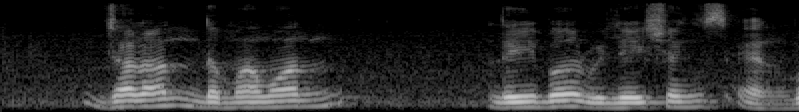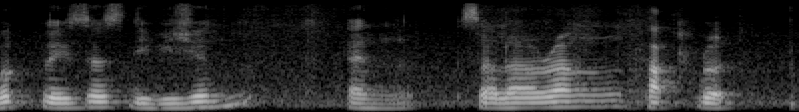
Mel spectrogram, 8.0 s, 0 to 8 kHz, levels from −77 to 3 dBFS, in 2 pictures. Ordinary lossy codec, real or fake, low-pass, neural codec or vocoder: none; real; 7.2 kHz; none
